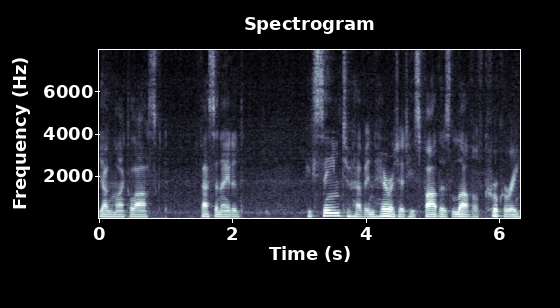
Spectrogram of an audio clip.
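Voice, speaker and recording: A man speaks at a moderate pace in a very deep, low voice, with fairly even intonation, a calm tone and long, frequent pauses. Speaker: storyteller. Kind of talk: children's book reading. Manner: calm, relaxing.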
